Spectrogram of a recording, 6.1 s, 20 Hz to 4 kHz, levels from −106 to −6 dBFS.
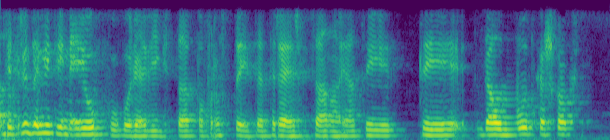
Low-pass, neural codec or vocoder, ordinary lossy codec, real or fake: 3.6 kHz; vocoder, 22.05 kHz, 80 mel bands, Vocos; AAC, 32 kbps; fake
